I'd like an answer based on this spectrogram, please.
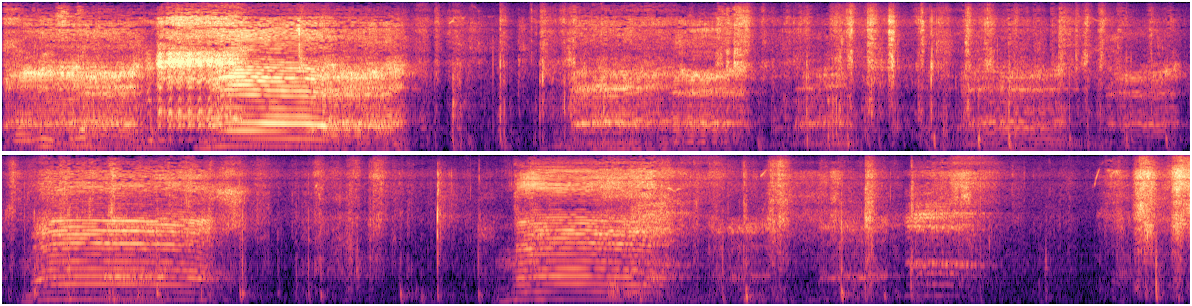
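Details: Domestic sheep during shearing for wool: three loud, drawn-out nasal bleats about a second long, roughly every four to five seconds. Men talk quietly in between, with handling and clipping noises.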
